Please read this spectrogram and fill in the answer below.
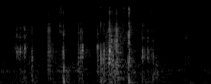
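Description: Tarot cards being shuffled by hand: a quick run of papery flicks and clicks that dies away about a second and a half in.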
